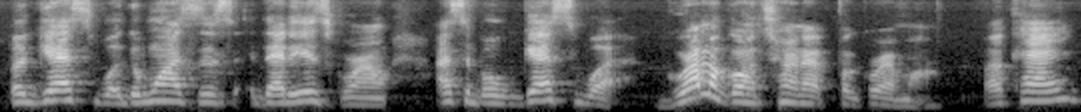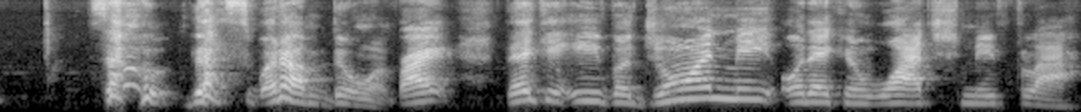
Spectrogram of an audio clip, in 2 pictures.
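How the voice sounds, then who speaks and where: A woman's voice: medium pitch, animated, moderate pace, a bit bright. A woman in her sixties, an author and grief coach, giving a motivational talk in a preachy way and often asking "you see what I'm saying?". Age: 60s.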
